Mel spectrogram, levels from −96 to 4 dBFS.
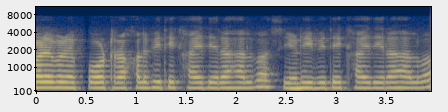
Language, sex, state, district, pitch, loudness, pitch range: Bhojpuri, female, Uttar Pradesh, Ghazipur, 210 Hz, -20 LUFS, 210-220 Hz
